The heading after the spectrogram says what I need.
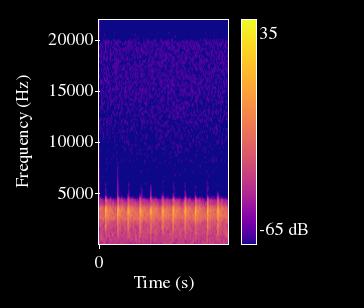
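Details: DCS gas stove model RGS-305SS-L: sharp, high-pitched igniter clicking about six times a second, constant even with burner lit; caused by faulty five-point spark re-igniter module (blue box), fixed by replacing it.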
